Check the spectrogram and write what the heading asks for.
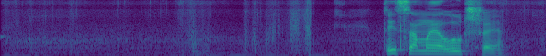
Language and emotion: Russian, positive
